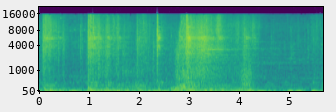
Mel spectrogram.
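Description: Heavy blows thud and crash against a creature.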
